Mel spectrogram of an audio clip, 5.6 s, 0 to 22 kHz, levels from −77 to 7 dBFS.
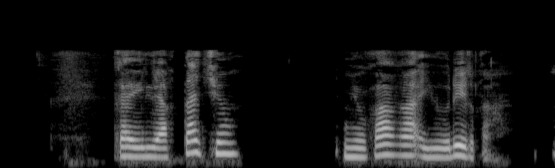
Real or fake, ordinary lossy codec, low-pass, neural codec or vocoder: real; AAC, 32 kbps; 7.2 kHz; none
